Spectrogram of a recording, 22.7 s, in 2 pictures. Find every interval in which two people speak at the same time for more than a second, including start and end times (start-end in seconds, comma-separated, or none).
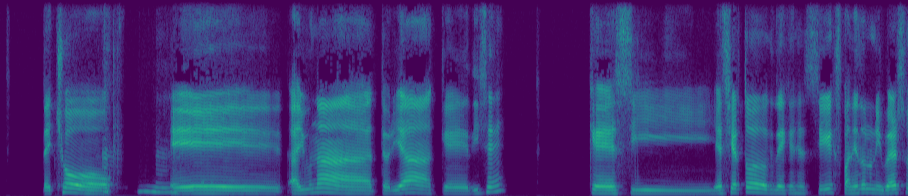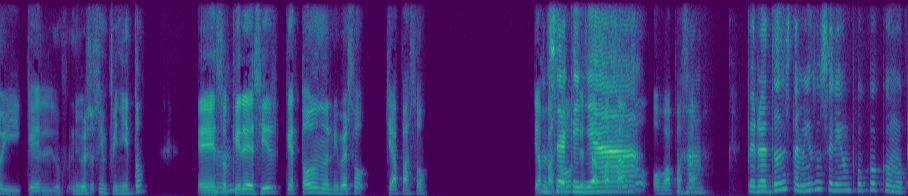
18.1-20.1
